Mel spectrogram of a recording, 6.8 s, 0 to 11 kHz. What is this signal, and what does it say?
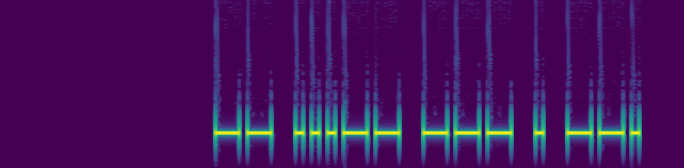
Morse code, heard as a keyed tone, about 15 wpm, 700 Hz. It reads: M3OEG
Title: DXCC-100 Call Signs - 5 Characters - 15wpm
